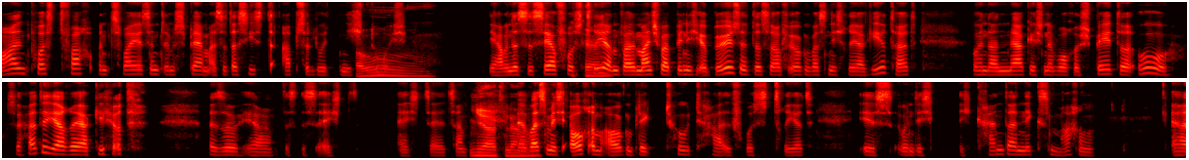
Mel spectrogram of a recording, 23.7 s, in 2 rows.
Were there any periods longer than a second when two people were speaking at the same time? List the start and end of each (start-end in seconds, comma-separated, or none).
none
